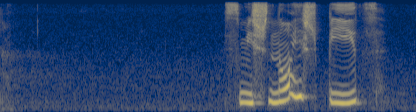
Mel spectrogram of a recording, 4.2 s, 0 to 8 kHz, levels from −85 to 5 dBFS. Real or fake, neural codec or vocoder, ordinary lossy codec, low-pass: real; none; none; 7.2 kHz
